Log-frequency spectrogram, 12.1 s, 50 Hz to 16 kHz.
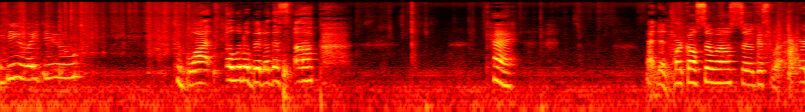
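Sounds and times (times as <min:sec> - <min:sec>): paper handling: 0:00.0 - 0:03.7, 0:05.6 - 0:09.2, 0:09.9 - 0:12.0.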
